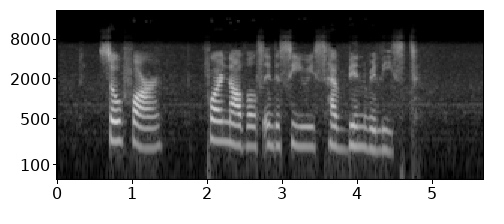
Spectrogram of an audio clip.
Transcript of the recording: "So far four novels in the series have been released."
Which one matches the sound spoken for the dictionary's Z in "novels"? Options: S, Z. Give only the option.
S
